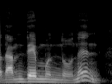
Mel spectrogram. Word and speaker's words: 남대문로: 표에를 쓰는 거 자 그런데 발음대로 가야죠 남대 문노는 일종에 남 문 뒤에 붙은 거라서 일종의 유음화의 예외가 되면서 남대문 노 남대문 노 이렇게 니은 니은으로 표기하는 거 태평로 태평 플러스 로가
